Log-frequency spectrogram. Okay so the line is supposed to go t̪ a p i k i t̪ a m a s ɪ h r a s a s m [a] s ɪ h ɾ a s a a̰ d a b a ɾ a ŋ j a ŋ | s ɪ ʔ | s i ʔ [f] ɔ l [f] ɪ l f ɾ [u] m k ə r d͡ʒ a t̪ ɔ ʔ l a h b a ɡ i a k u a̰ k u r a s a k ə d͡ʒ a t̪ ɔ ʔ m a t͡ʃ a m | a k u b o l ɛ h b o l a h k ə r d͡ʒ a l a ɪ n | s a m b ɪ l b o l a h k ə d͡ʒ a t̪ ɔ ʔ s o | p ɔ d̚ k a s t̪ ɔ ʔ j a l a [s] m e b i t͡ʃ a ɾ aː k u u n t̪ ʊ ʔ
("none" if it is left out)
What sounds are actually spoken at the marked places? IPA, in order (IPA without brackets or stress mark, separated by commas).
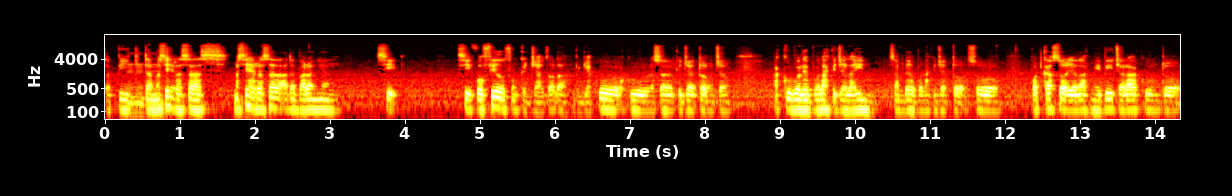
a, f, f, ɔ, h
